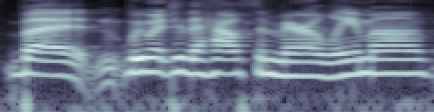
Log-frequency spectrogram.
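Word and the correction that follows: MinaLima: where the, Mina Lima, I always mispronounce it, where like the people that designed...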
